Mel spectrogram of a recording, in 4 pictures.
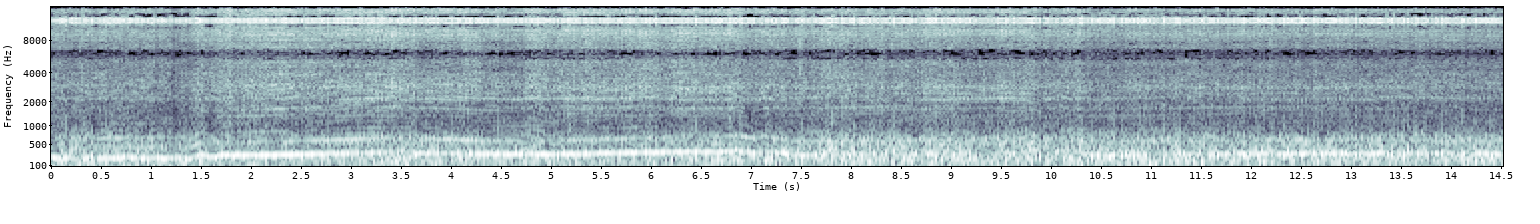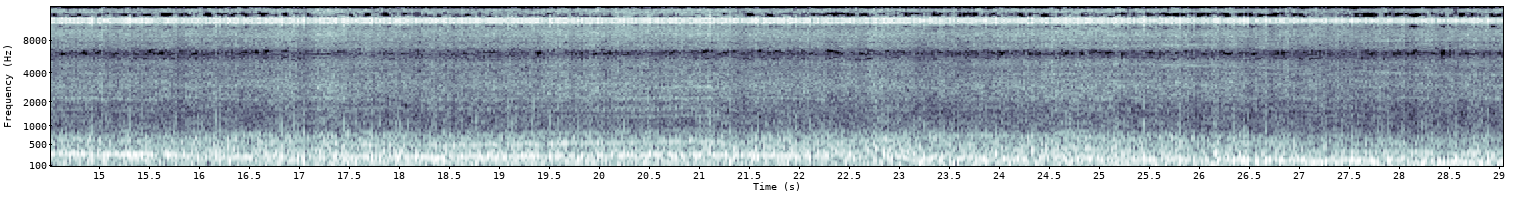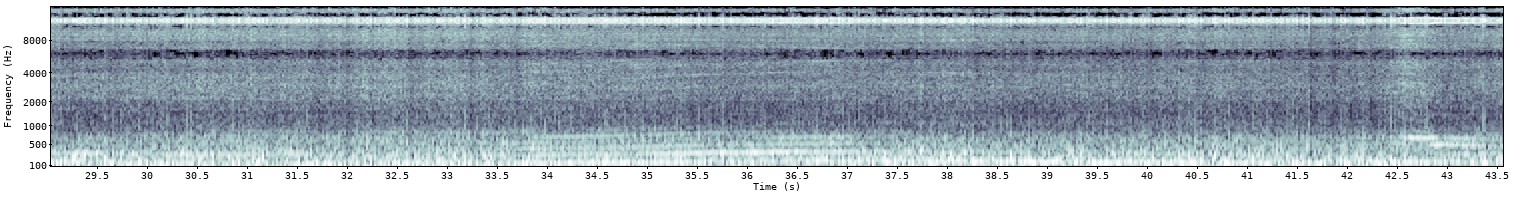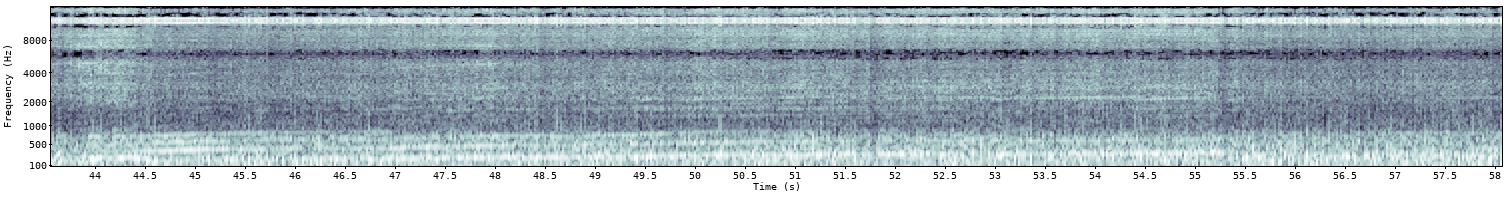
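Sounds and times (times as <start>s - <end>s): motorcycle engine running: 0.0s - 58.0s
wind rush on microphone: 0.0s - 58.0s.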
